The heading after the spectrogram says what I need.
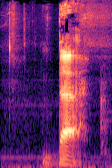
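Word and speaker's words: Б: B. So it looks somewhat different, but it is pronounced similar to the English B, like B as in boy.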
